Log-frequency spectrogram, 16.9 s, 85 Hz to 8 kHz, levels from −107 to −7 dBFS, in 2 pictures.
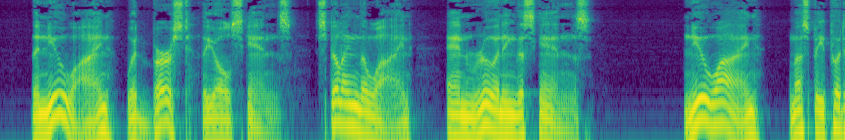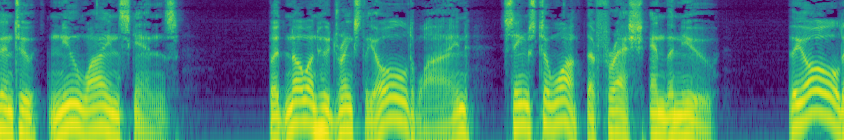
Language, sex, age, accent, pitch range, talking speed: English, male, 60-79, American, 75-115 Hz, 150 wpm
